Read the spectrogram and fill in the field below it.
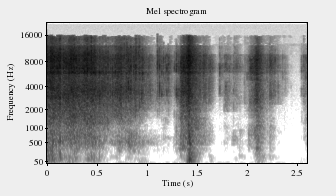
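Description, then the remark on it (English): Baking parchment paper is crumpled: a dense, continuous crinkling rustle that breaks into two sharp, separate crunches near the end, with no voices. “You know how when you're trying to make cookies and you put your parchment paper on the pan and it just like wants to roll up and you're trying to get your cookie on there?”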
